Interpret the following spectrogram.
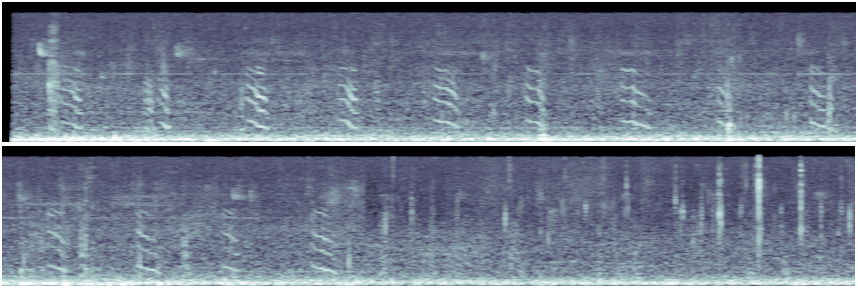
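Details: Six black Miniature Dachshund puppies suckling milk from their mother give many thin, squeaky whimpers that slide downward, over a steady low rumble.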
